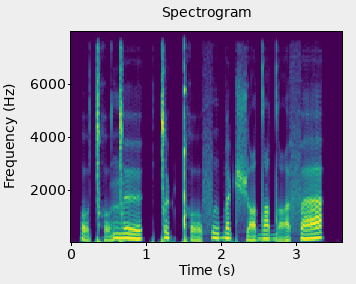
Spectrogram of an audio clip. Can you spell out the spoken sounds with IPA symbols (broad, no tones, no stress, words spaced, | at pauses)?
ɔ̰ǀʰɔ̰ŋ͡ǀœ | ǀœʈǃʰɔ̰ fɤbaʈʃɔ̰ dˤœdˤa̰ fa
